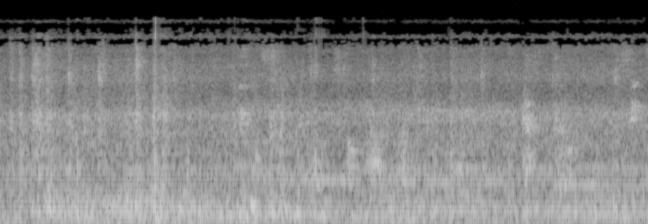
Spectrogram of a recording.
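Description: Interior of a Shin-Keisei Line local train running at speed: steady wheel and rail noise heard from inside the car, with occasional clicks. A faint steady tone comes in during the second half.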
